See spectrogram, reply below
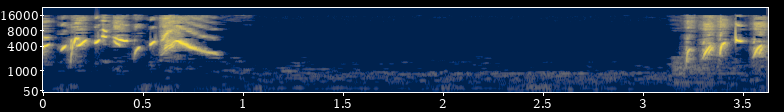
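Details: Twittering European goldfinch: a short phrase of sliding, high chirping notes, a silent gap of over two seconds, then a second rapid burst of bright notes.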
